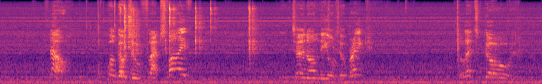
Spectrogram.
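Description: An elderly man speaks calmly nearby.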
